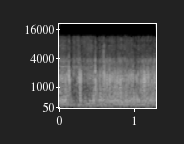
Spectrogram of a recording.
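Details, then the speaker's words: Loud, steady rushing whoosh like wind or flowing water, about 14 seconds long: a recording of objective pulsatile tinnitus, an audible vascular sound. "this is a whooshing recording provided by dr cismanas actually um it's about 14 seconds and again it's a little bit loud"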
